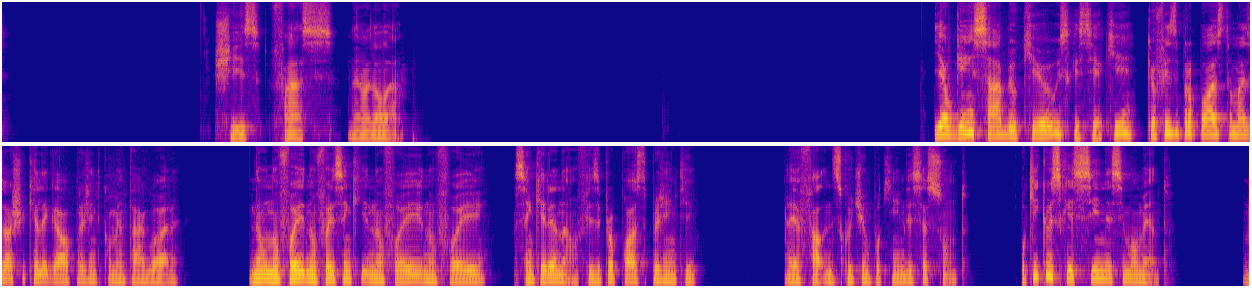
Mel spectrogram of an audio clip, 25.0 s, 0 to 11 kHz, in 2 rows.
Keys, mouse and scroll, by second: 1.3 shift+click, 1.9 x, 2.9 Tab, 3.2 scroll down 2, 3.5 z, 4.1-4.9 middle drag, 4.9 click, 5.1-9.7 middle drag.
